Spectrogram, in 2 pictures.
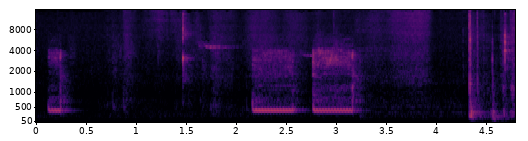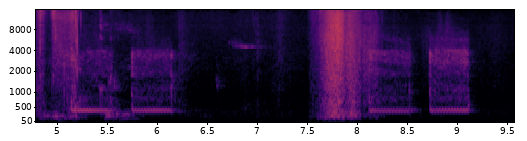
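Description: Telephone keypad dialing tones come as several short, steady beeps at irregular intervals, fairly quiet. Brief rustling bursts of noise fall between some of the tones.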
